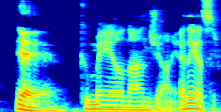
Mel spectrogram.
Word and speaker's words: Kumail Nanjiani: Camille Nanjiani. Yeah. Kumail Nanjiani.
